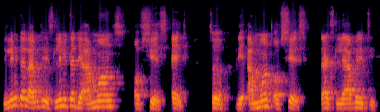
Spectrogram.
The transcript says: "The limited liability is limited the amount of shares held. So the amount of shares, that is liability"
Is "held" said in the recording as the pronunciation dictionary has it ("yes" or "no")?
no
